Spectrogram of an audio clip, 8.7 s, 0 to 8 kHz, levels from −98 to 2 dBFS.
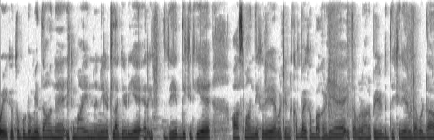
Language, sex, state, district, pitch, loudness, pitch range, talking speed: Marwari, female, Rajasthan, Nagaur, 180 Hz, -19 LUFS, 180-185 Hz, 220 wpm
